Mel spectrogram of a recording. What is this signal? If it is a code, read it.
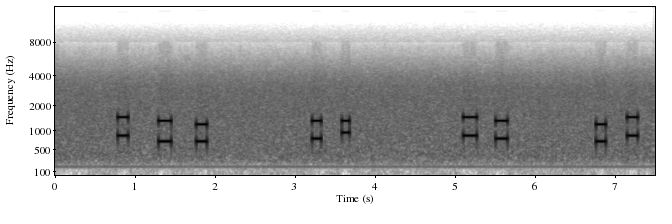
DTMF, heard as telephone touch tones, dialled by hand, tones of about 140 ms, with hum. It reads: 921 50 95 19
